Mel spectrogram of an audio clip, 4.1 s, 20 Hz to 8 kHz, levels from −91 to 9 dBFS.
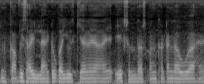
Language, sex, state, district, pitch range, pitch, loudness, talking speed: Hindi, male, Uttar Pradesh, Jalaun, 115-125 Hz, 120 Hz, -29 LUFS, 205 wpm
